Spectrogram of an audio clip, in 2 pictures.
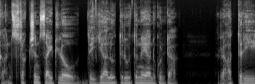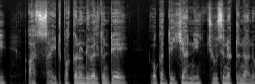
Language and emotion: Telugu, fearful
